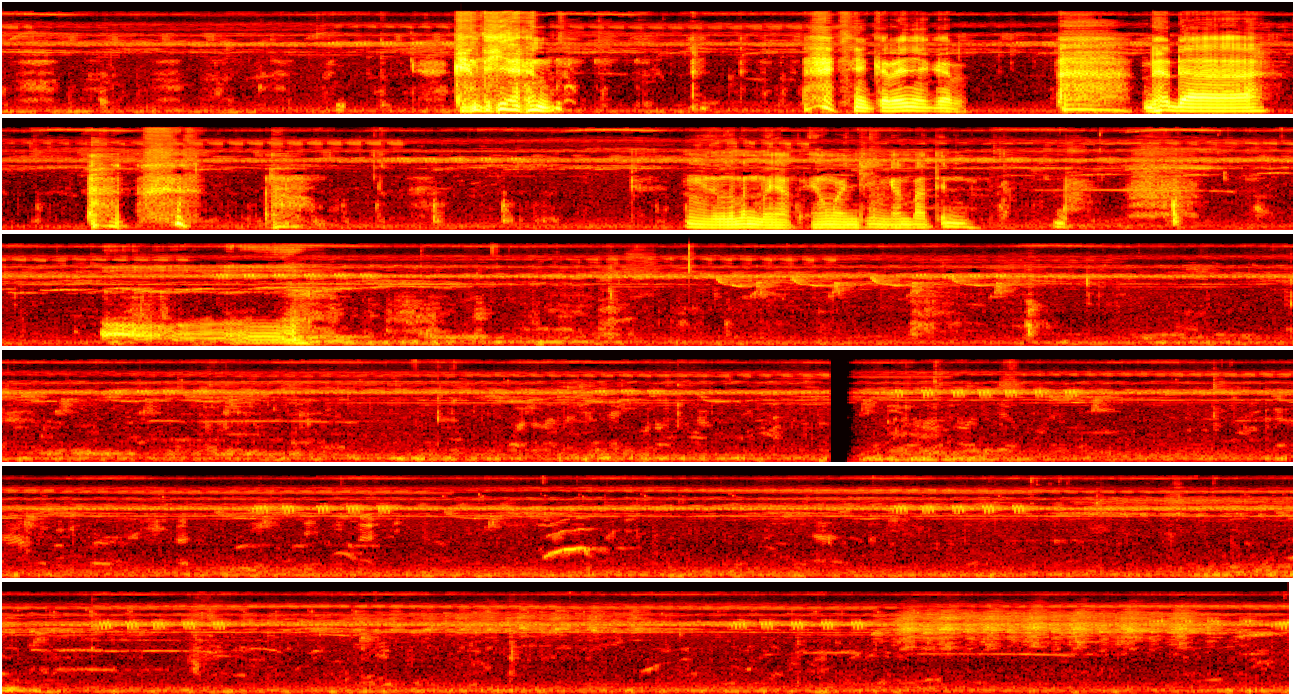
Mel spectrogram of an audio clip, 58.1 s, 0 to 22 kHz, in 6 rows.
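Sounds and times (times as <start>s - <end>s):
crickets trilling: 0.0s - 58.0s
quick falling calls: 20.1s - 22.6s.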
